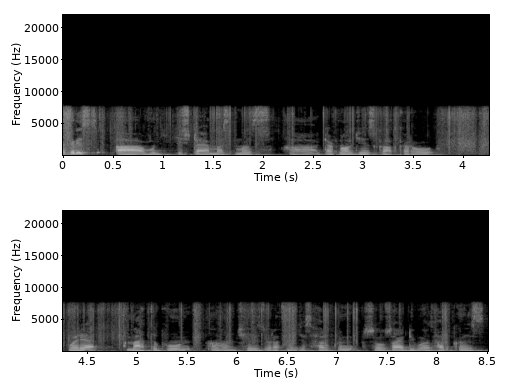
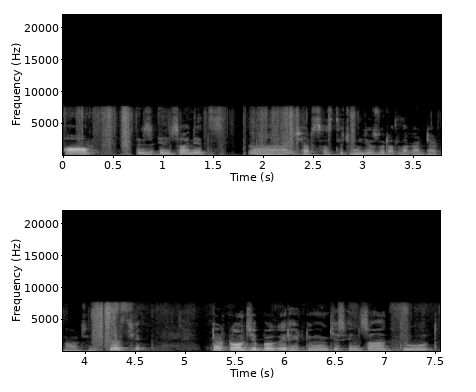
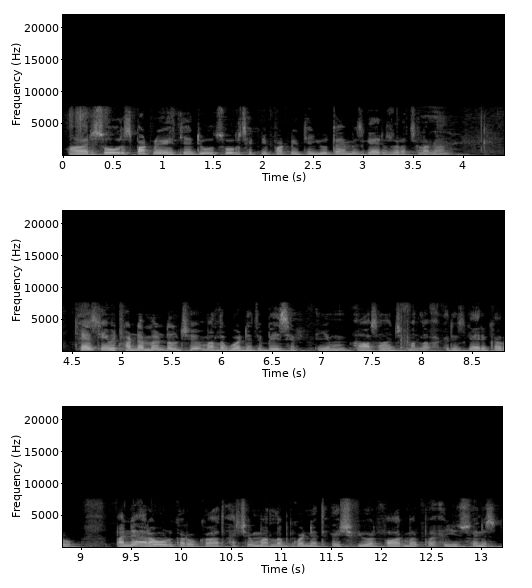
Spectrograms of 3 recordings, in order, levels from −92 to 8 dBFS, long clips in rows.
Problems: none marked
